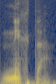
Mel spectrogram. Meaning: night
- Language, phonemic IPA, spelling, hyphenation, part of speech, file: Greek, /ˈni.xta/, νύχτα, νύ‧χτα, noun, El-νύχτα.oga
